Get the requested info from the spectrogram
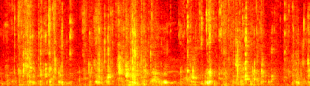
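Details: Raw meat eaten by a pit bull in a small room; dense, continuous smacking and squelching chews follow one another rapidly throughout, loud and close.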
